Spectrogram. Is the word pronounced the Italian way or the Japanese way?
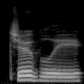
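Japanese. The word is pronounced in a Japanese way. "the Japanese pronunciation of the studio is Ghibli"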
